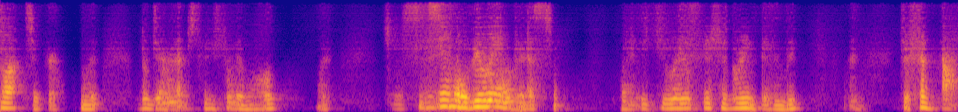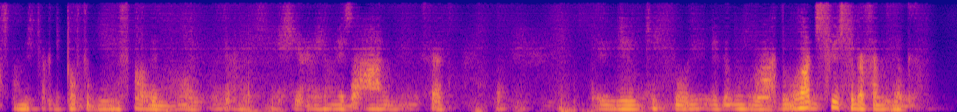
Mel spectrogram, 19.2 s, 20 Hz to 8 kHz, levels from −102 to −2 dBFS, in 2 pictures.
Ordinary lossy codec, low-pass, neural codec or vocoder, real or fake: none; 7.2 kHz; codec, 44.1 kHz, 0.9 kbps, DAC; fake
